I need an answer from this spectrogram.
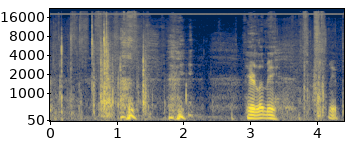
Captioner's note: chuckles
